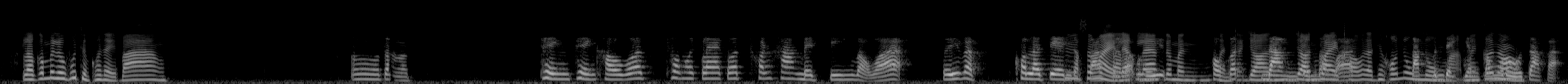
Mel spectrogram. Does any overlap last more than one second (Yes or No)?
Yes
